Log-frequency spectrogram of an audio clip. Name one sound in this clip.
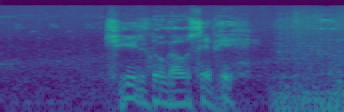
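An elderly man speaks loudly.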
